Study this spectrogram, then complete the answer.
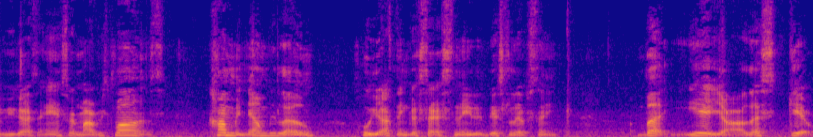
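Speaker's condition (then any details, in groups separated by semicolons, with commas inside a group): Cerebral palsy; speech is not the best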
